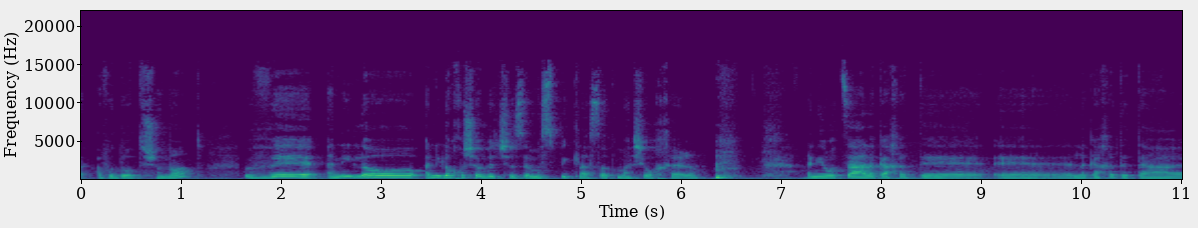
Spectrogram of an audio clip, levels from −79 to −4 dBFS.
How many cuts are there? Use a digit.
2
